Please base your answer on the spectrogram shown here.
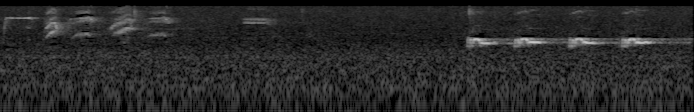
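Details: Japanese thrush singing before sunset: after a moment of faint high notes, four short, clear whistled notes repeat evenly in quick succession.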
